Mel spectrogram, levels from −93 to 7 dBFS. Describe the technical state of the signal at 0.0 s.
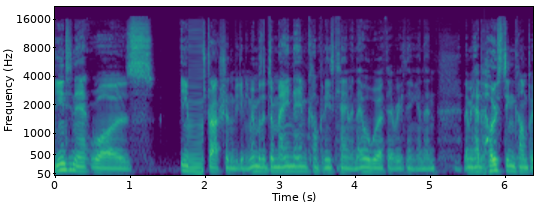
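The signal at 0.0 s is intact, with no audible technical fault at that moment.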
